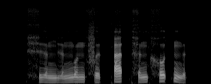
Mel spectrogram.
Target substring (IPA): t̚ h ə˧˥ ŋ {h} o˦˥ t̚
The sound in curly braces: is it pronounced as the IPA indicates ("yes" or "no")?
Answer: yes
